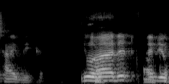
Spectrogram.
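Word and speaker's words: High Wycombe: Okay, it's high Wickham. You heard it and you could pronounce it.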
